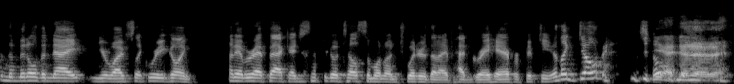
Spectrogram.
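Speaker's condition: No condition

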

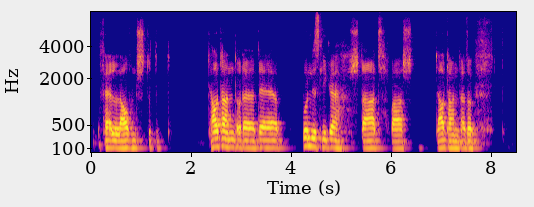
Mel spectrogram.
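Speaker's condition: Stuttering; developmental, lifelong, possibly inherited, father stuttered, brother fluent, logopedic speech therapy, constant since second grade; word and part-word repetitions, frequent fillers like äh and ähm; repeated sounds, prolonged sounds, blocks

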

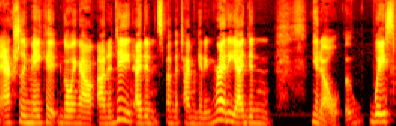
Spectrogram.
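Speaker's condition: Bilateral cleft lip and palate

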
